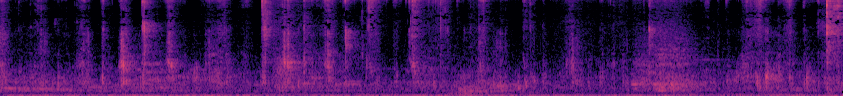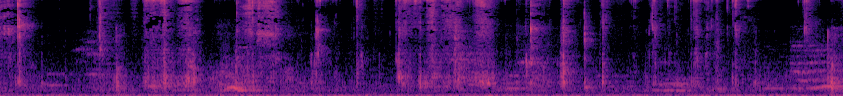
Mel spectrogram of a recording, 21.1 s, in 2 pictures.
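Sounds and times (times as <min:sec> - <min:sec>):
chewing and wet mouth sounds: 0:00.0 - 0:21.0
fork scraping a plate: 0:08.0 - 0:11.0, 0:12.3 - 0:14.1.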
